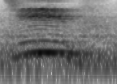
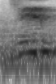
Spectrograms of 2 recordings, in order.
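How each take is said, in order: First: The word ends in an aspirated bh sound. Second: The word ends in a plain b sound. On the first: The speaker calls it right. "ভ" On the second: The speaker calls it wrong. "নয়"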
